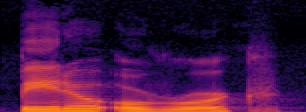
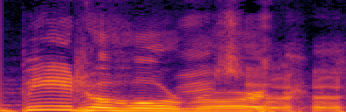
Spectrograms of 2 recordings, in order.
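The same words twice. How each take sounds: First: The name is said in an ordinary accent. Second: The name is said in an imitated accent.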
